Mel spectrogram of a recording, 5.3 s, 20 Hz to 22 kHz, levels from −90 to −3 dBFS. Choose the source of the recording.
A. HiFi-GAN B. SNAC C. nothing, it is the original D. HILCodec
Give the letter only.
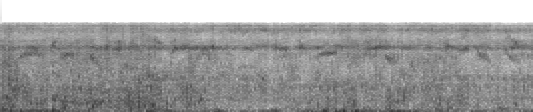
D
